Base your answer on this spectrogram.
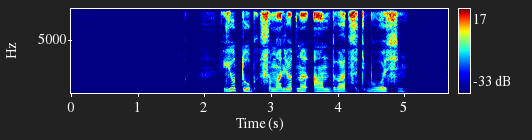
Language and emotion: Russian, neutral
